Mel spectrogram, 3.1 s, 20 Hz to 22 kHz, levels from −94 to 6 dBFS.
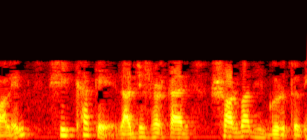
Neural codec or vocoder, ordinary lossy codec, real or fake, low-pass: none; none; real; 3.6 kHz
